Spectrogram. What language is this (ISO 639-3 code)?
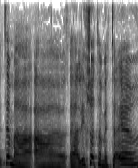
heb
